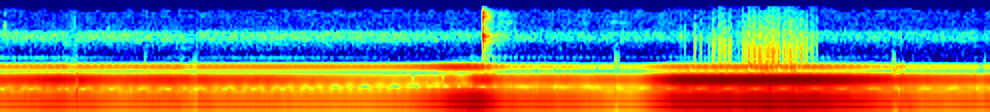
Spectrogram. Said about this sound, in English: So first of all, here's the low note. High note as well. Listen to both at the same time.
